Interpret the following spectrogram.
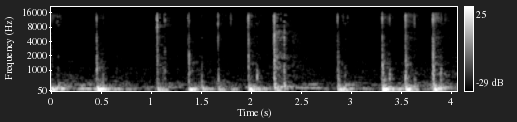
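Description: Typing on a computer keyboard: separate keystrokes at an uneven pace, about three a second.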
